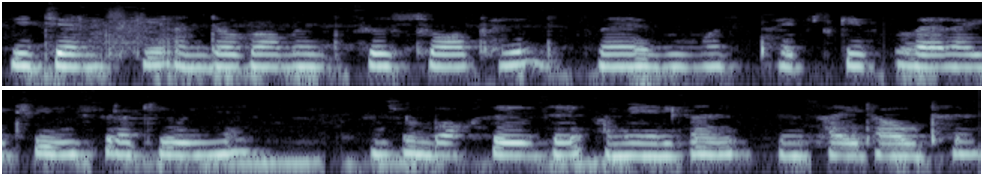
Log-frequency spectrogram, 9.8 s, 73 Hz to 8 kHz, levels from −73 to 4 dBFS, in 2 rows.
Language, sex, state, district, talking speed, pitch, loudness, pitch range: Hindi, female, Bihar, East Champaran, 135 wpm, 215 Hz, -20 LUFS, 210-225 Hz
